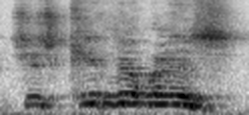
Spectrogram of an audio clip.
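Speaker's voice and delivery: high-pitched mock cry for help; mock shouting. Customer telling the shop he is being kidnapped, laughing mock shout. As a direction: cry out in playful alarm, amid laughter. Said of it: "I shouted".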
